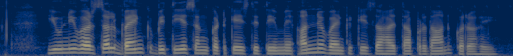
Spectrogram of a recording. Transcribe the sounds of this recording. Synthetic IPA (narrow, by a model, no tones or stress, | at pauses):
juːniʋəɾsəlbɛ̃ːŋkbɪt̪ijəsə̃ŋkəʈkest̪ʰɪt̪imẽʔɐnjəbɛ̃ːŋkːisɐɦaːjt̪apɾɐd̪aːnkəɾəɦeː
